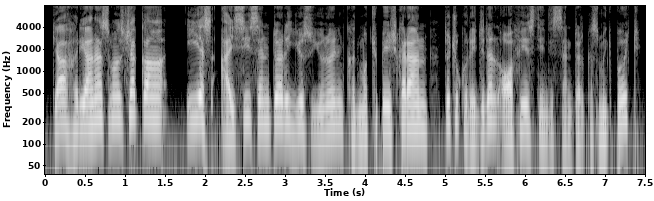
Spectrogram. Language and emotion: Kashmiri, neutral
